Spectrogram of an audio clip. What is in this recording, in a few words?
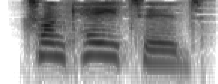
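"truncated", English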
